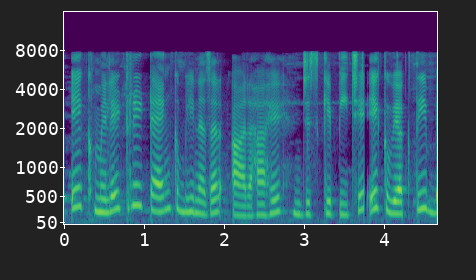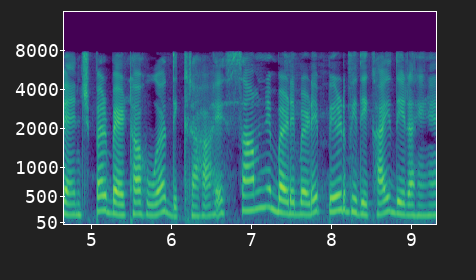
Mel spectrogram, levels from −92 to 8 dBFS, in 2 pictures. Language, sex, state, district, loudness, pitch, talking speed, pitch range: Hindi, female, Maharashtra, Nagpur, -18 LUFS, 220 Hz, 180 wpm, 195-260 Hz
